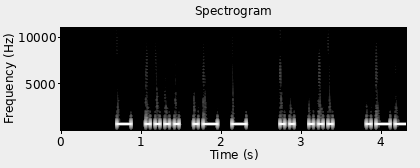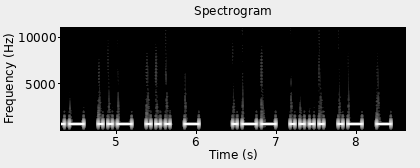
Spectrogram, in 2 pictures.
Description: Morse code, heard as a keyed tone, about 20 wpm, 700 Hz. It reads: THAT IS JUST WHAT
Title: Sentences from Top 1600 Words 20wpm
